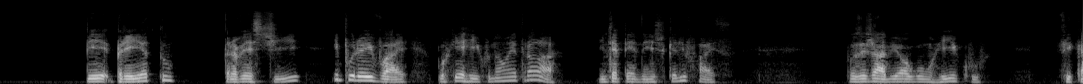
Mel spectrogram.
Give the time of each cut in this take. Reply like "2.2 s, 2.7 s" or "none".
none

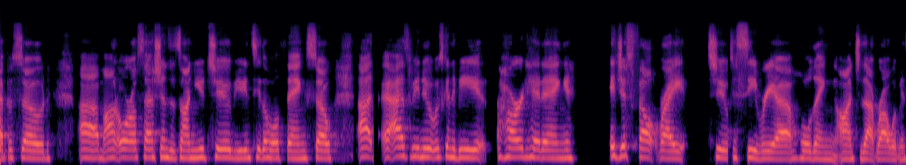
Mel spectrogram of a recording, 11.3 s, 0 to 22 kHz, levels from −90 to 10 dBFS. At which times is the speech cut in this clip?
4.7 s, 9.1 s

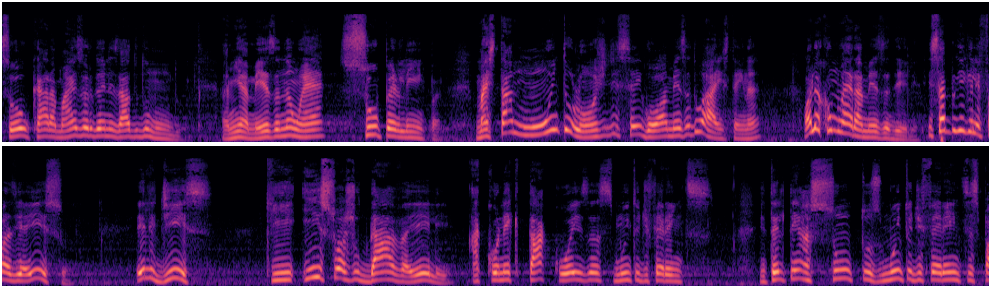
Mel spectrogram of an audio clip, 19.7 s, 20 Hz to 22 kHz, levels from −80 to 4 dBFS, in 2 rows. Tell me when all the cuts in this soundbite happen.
7.9 s, 9.2 s

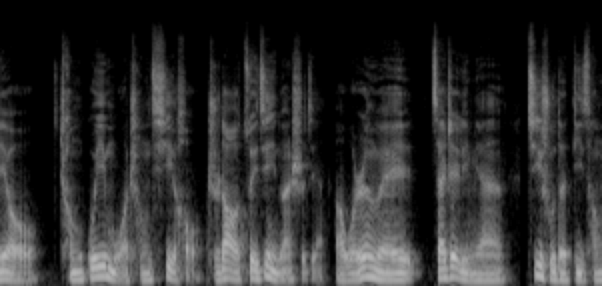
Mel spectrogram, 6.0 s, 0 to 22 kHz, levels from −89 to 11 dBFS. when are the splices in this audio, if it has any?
3.3 s

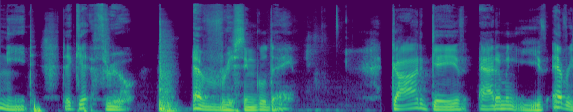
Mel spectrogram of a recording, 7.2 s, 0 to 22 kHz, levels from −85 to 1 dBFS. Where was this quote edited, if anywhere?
4.8 s

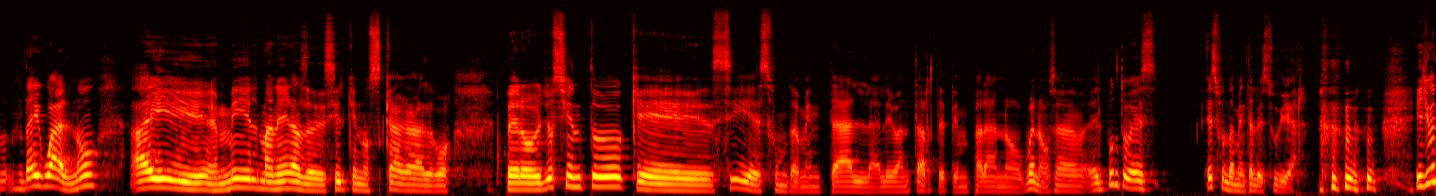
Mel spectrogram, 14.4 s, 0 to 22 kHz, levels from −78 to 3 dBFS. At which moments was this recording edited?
none

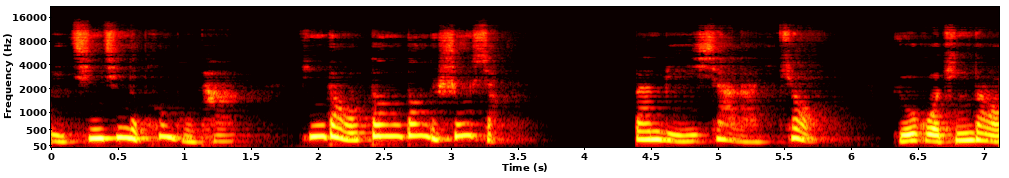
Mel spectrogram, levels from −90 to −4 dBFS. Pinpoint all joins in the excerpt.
6.2 s

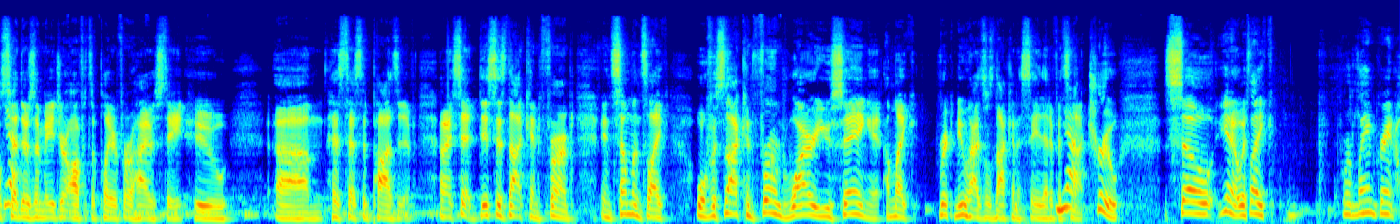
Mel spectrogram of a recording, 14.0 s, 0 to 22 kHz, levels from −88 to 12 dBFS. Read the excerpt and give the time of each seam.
9.4 s, 12.5 s

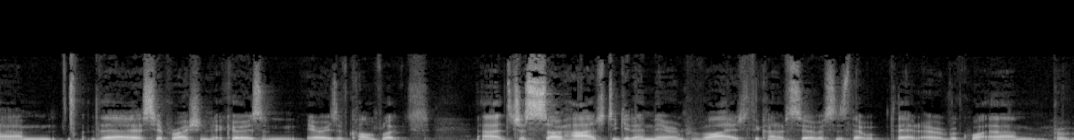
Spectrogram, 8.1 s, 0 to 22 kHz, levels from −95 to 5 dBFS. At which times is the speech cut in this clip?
none

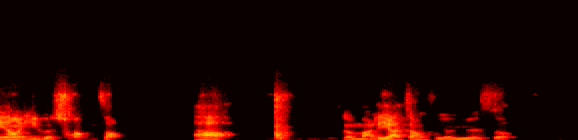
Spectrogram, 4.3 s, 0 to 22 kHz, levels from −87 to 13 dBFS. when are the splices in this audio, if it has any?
2.0 s

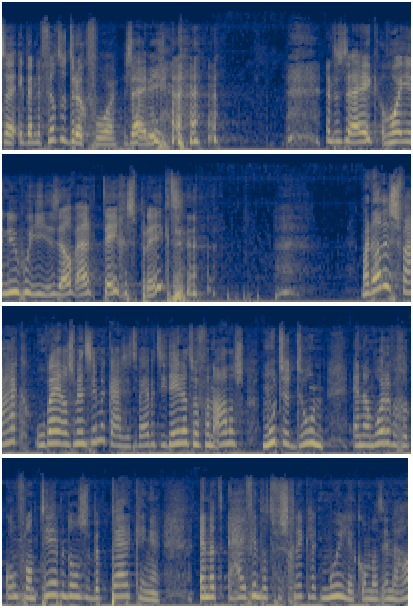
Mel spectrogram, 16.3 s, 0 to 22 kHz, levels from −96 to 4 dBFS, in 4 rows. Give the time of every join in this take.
10.7 s

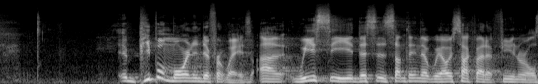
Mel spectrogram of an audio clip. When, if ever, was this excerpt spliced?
2.5 s

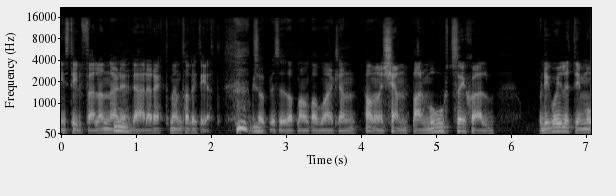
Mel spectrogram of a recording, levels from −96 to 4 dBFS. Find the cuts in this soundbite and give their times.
2.5 s, 4.0 s

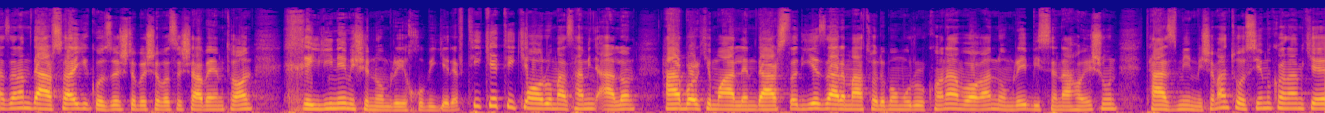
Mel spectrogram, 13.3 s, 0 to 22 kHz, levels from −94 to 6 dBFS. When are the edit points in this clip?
5.2 s

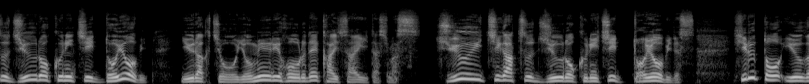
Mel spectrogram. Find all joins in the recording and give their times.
none

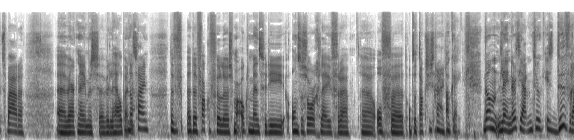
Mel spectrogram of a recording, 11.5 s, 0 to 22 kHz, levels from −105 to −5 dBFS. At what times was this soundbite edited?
none

